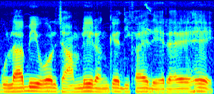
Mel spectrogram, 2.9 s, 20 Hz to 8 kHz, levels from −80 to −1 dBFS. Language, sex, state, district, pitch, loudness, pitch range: Hindi, male, Gujarat, Gandhinagar, 110 Hz, -17 LUFS, 100-115 Hz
